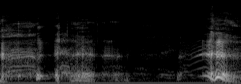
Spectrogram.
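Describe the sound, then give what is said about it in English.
Harsh coughing and throat clearing from a man choking mid-joke during a Bible talk: a few rough bursts spread across the moment, with voiced strain between them and the loudest hack at the end. “Excuse me, I'm choking on my own joke.”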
